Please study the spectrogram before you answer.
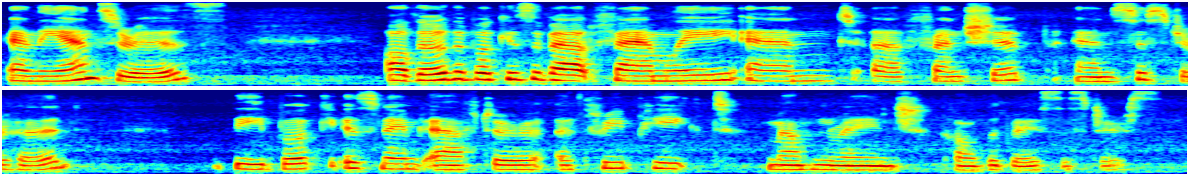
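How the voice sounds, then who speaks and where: A woman's voice: lowish voice, a little slow. A woman who writes thrillers, presenting a trivia question about her book. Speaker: author of young adult thrillers.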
